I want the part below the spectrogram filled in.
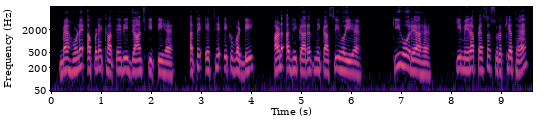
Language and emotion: Punjabi, fearful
